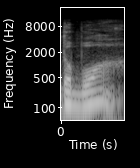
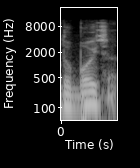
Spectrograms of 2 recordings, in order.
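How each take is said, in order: First: It is pronounced the native French way. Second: It is read as spelled, English-style. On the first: The speaker calls it right. "Pakinggan mo pag pronounce nila yan" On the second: The speaker calls it wrong. "Sabi ko, Dubois. Mali"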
